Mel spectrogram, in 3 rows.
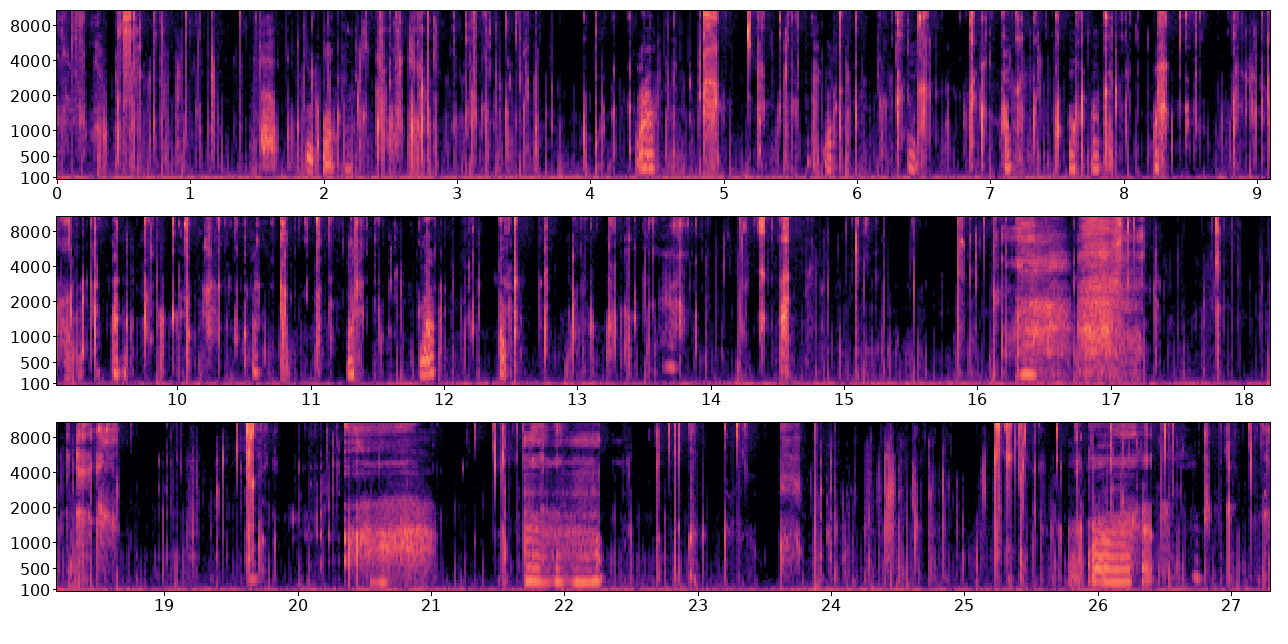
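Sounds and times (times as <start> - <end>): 
deep ear licking in the right ear: 0.0 - 18.7, 19.5 - 24.0, 25.2 - 27.2.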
